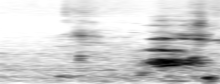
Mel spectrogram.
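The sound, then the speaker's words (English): A single soft, stifled sneeze: a faint breathy intake followed by a short muffled burst near the end, with no talking. “sorry, I think I'm going to sneeze.”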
